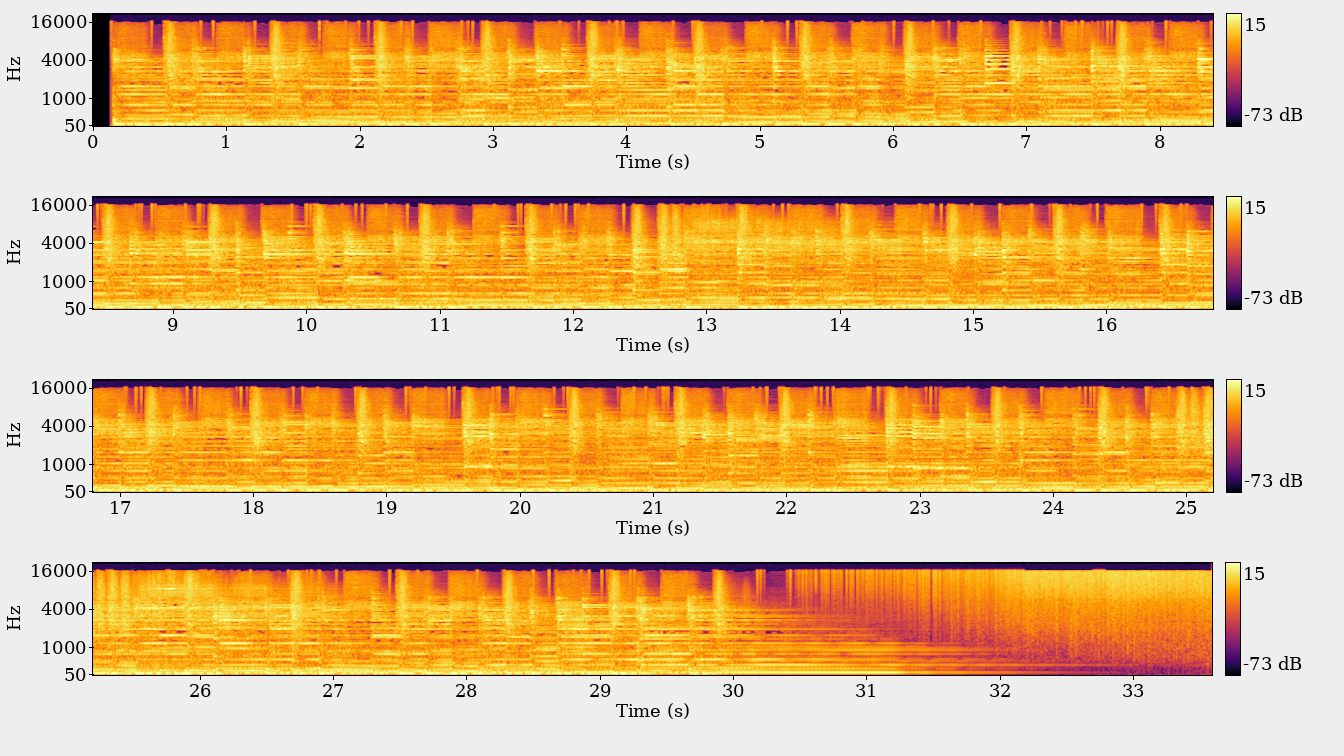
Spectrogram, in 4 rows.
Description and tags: Hard Rock Route - Club Old Radio
Music Sheet AI generated: Payne, Christine. "MuseNet." OpenAI, 25 Apr.
and
I rewrote it.
SFX conversion Edited: Adobe + FXs + Mastered
Music
Bass, Beat, Blues, Broadcast, Cinematic, Club, Drum, Drums, Electric-Guitar, Film, Guitar, Hard-Rock, Kick, Movie, Music, Noise, Piano, Radio, Rock, Sample, Station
